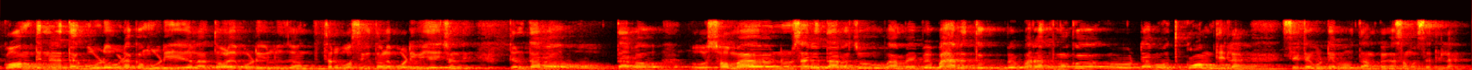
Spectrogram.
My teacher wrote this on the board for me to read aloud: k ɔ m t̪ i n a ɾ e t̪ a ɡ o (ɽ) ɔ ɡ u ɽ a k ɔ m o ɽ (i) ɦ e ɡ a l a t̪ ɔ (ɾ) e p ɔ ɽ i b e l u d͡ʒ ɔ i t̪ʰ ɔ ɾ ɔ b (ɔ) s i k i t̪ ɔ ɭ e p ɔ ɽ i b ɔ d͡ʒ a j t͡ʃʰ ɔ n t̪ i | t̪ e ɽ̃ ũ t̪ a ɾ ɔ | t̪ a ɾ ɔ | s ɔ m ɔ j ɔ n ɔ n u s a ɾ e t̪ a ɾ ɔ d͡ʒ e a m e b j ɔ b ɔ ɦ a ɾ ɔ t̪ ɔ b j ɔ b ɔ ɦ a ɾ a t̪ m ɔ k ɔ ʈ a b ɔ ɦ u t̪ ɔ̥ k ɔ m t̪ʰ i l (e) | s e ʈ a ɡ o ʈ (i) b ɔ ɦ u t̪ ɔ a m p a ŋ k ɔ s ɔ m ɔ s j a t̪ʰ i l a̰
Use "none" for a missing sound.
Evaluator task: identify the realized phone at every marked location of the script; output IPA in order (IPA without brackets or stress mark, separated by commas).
ɽ, i, ɭ, ɔ, a, e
